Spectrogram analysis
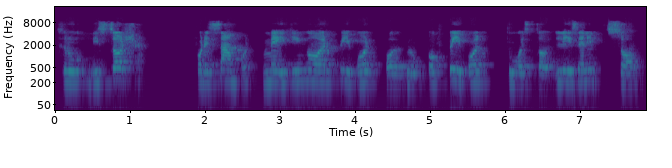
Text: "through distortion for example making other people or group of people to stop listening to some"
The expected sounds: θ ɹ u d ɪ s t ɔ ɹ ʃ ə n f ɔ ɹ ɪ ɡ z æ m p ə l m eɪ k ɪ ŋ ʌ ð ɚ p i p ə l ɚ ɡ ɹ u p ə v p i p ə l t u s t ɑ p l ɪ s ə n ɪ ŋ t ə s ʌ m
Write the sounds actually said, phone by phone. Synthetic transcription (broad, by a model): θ ɹ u d ɪ s t ɔ ɹ ʃ ə n f ɔ ɹ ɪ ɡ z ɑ m p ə l m eɪ k ɪ ŋ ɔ ɚ p i p ə l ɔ ɡ ɹ u p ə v p i p ə l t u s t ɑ l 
